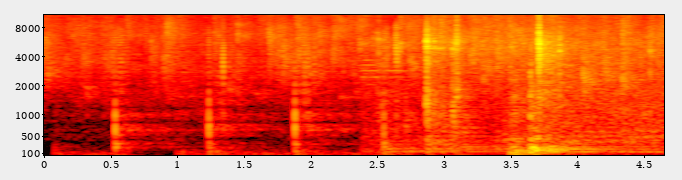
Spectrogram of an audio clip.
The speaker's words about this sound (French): Je suis sous la douche.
